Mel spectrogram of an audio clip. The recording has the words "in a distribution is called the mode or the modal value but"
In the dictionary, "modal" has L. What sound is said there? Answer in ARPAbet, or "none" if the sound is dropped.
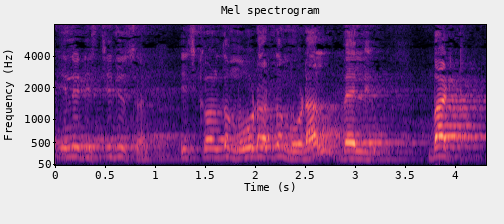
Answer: L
